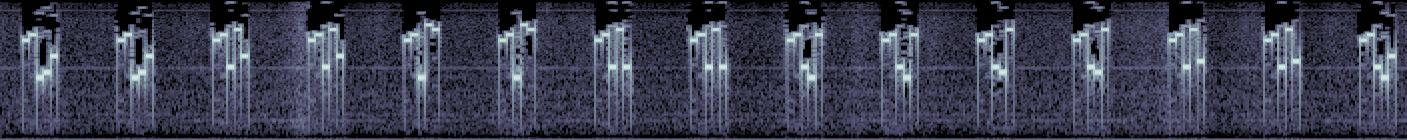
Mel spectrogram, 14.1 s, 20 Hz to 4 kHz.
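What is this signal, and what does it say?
Five-tone selective call (ZVEI), heard as quick runs of five tones, tones of about 70 ms. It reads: 89125 89125 89305 89305 89110 89110 89303 89303 89319 89319 89320 89320 89304 89304 89315
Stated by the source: ZVEI five-tone selective call received on an SDR, from the Feuerwehr Orlamünde fire brigade.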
